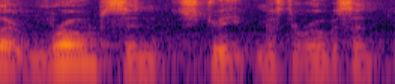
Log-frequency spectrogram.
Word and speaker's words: Robeson: Robeson. We call it Robeson after Paul Robeson. That's how his family pronounces it.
